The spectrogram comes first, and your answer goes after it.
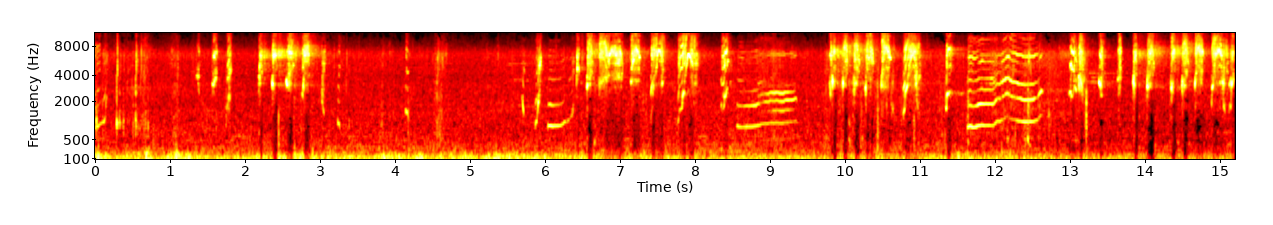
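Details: Baby macaque shouting loudly in anger after its mother refused it milk; rising, bent squealing screams in bursts, with chattering clicks and a low background rumble.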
